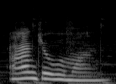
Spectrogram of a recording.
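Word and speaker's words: Angewomon: And And No, but it's pronounced an angel woman.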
